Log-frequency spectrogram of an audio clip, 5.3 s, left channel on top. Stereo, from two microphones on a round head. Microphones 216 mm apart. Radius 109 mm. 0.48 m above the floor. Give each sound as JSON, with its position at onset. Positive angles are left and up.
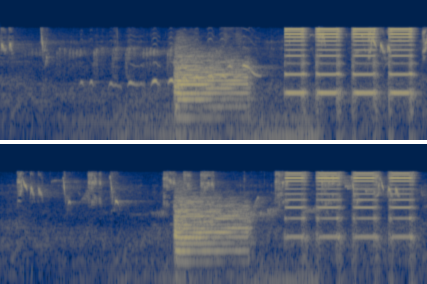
{"t": 2.2, "sound": "a buzzer", "side_deg": -10, "distance_m": 0.5}
{"t": 3.5, "sound": "an alarm clock", "side_deg": 75, "distance_m": 1.1}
